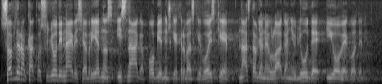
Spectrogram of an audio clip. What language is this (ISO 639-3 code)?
hrv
